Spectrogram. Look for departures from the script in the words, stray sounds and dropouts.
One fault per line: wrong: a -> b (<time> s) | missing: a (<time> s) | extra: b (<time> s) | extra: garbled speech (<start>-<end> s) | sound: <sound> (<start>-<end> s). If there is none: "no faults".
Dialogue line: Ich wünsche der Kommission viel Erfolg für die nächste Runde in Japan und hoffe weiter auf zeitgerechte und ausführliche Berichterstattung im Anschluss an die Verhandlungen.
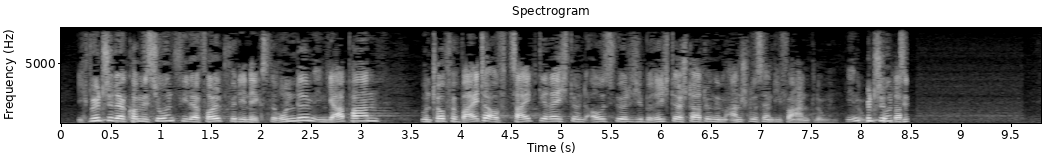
extra: garbled speech (7.8-8.5 s)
